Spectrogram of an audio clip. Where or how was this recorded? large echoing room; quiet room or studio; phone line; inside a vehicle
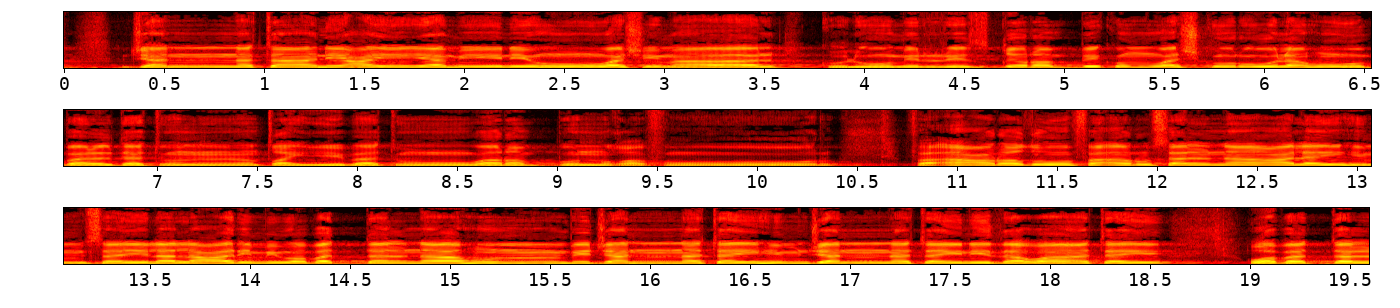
large echoing room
